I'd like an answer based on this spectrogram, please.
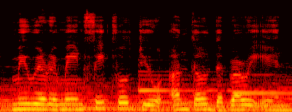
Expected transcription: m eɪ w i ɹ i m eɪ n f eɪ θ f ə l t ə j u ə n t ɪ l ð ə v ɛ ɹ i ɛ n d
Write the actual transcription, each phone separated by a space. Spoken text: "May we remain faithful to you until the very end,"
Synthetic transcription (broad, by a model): m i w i ɹ i m eɪ n f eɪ t f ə l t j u ə n t ɪ l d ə b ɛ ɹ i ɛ n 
